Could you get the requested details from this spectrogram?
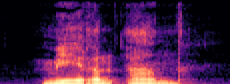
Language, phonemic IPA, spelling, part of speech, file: Dutch, /ˈmerə(n) ˈan/, meren aan, verb, Nl-meren aan.ogg
- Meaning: inflection of aanmeren: 1. plural present indicative 2. plural present subjunctive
